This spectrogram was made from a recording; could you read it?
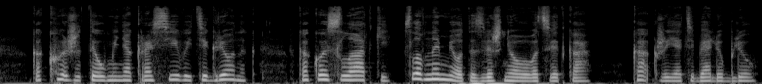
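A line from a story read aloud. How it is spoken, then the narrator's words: Tender whisper. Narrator (Russian): шептала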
